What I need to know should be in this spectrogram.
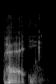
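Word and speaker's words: פ: It's pronounced pay.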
